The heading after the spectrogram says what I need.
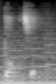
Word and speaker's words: doctor: Doctor, doctor, doctor. Doctor is a two-syllable word which has the first syllable as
